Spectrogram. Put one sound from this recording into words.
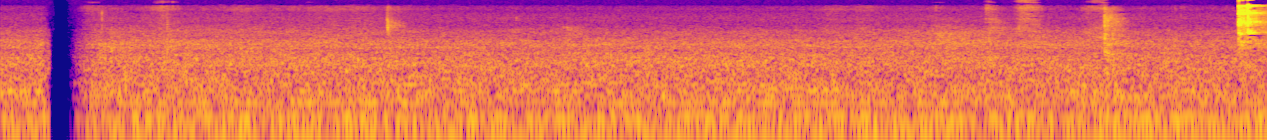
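Small objects are set down softly on a hard floor.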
